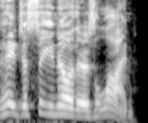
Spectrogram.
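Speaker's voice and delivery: mock overly polite with edge. Retelling telling line-cutters there's a line: retelling own polite warning with attitude. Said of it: "As politely as I could say".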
